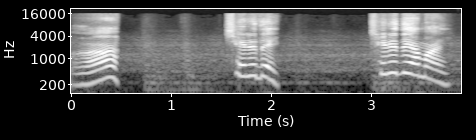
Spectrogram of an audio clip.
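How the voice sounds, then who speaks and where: A woman playing an agitated, scolding old grandmother in an audio horror story, with a shrill delivery. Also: big pitch swings, takes it slowly, fairly bright tone, faint music behind, exaggerated voice. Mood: choking, pleading.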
